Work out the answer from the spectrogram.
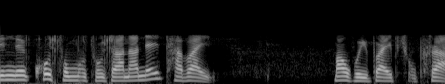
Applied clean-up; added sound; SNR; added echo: neural separator model SepFormer WHAM!.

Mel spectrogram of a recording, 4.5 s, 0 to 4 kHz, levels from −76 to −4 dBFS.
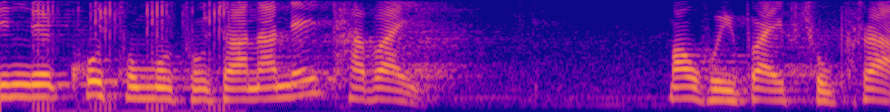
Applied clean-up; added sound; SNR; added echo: none; Insect; 18 dB; none.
